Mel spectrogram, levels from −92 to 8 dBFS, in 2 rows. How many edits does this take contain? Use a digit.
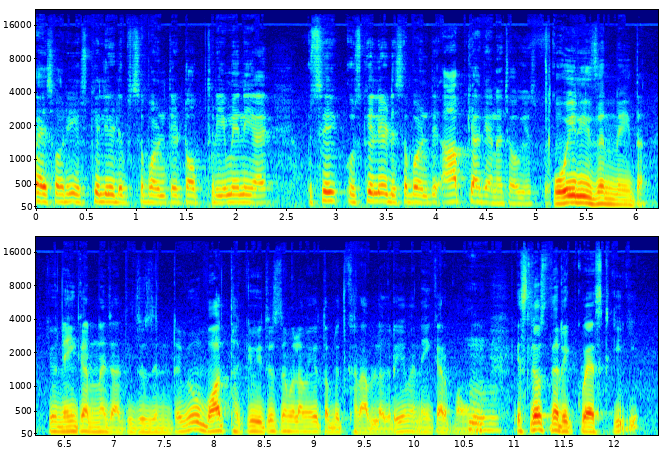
1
